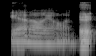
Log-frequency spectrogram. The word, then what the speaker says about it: anion: for the recommended modular and I believe the pronunciation of that word is an AON. Is that correct? Anion.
